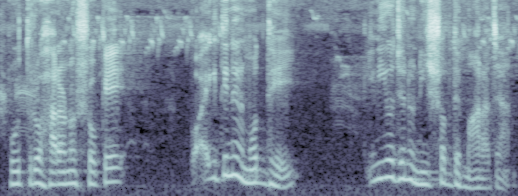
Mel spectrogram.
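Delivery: ordinary delivery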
